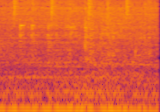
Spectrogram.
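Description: Steady low outdoor rumble with a faint hum, and no distinct events.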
